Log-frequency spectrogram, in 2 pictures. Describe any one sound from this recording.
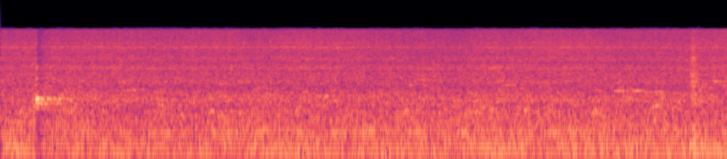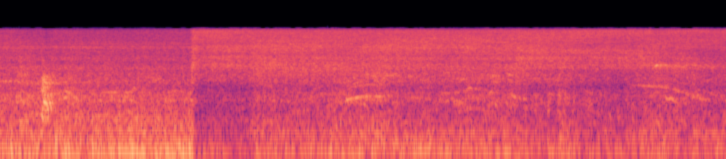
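A steam locomotive idles with a low, steady rumble.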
